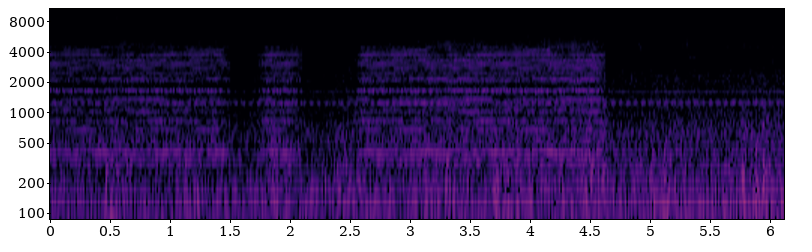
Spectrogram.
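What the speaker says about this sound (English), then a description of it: "Okay, I hear the train. It's coming." A Union Pacific freight train in Train Simulator Classic approaches through Massachusetts, a steady rumbling roll with a sustained horn blast that cuts off and sounds again, loud and continuous with no talking.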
